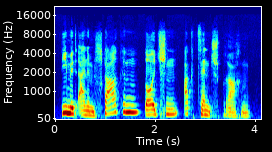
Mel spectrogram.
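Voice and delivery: normal talking voice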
